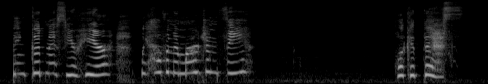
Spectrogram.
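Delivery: put-on childlike, very high-pitched kid voice. Voicing a character who greets an arriving visitor, in a kid voice. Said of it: "I gotta get back into the kid voice".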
